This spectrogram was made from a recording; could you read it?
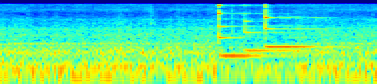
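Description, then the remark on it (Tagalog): A phone notification ding in a car on the road: two quick bright chime notes ringing out clearly over a steady low rumble of road or engine noise, with no talking. “Uy, mamaya na phone mo.”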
